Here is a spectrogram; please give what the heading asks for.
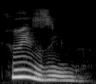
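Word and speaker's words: cuisine: alerta aqui para você cuidado com a pronúncia dessa palavra tá porque cozinha de cozinhar em francês é cuina cuina cuina e prima em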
